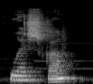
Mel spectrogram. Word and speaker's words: флешка: in the words модель, флешка, степлер. In these words, the consonants D, L, T are pronounced hard, even though they are followed by a soft vowel.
